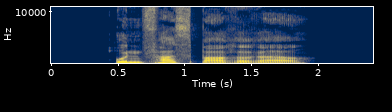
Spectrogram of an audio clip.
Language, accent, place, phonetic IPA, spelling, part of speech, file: German, Germany, Berlin, [ʊnˈfasbaːʁəʁɐ], unfassbarerer, adjective, De-unfassbarerer.ogg
- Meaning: inflection of unfassbar: 1. strong/mixed nominative masculine singular comparative degree 2. strong genitive/dative feminine singular comparative degree 3. strong genitive plural comparative degree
